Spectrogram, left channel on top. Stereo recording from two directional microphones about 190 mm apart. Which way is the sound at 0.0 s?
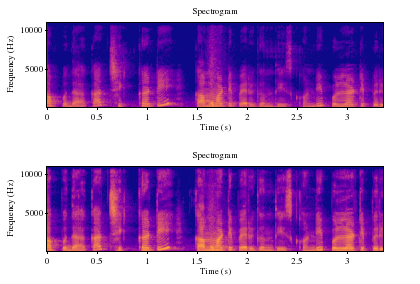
25° right (ahead or behind).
